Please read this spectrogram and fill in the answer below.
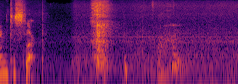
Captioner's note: slurps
